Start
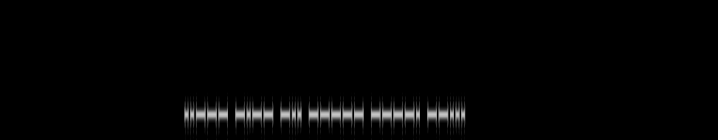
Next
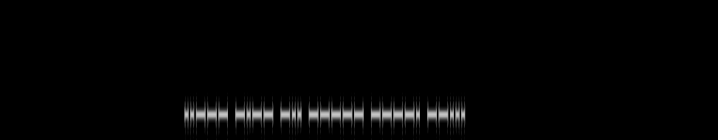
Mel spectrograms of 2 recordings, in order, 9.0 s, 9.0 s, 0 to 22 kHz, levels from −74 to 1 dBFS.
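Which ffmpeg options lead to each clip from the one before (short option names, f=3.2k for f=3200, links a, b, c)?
-af anull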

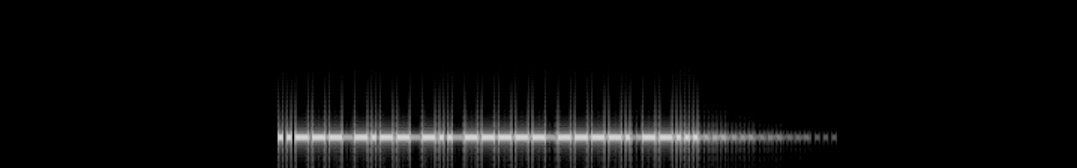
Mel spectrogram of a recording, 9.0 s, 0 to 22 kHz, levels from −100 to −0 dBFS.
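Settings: -filter_complex "[0:a]asplit=2[a][b];[b]adelay=231,lowpass=f=870:p=1,volume=-15dB,asplit=2[c][d];[d]adelay=231,lowpass=f=870:p=1,volume=0.53,asplit=2[e][f];[f]adelay=231,lowpass=f=870:p=1,volume=0.53,asplit=2[g][h];[h]adelay=231,lowpass=f=870:p=1,volume=0.53,asplit=2[i][j];[j]adelay=231,lowpass=f=870:p=1,volume=0.53[k];[a][c][e][g][i][k]amix=inputs=6:normalize=0"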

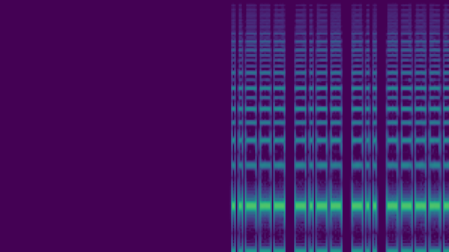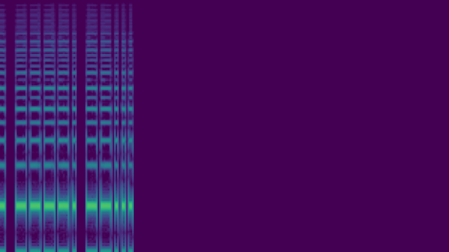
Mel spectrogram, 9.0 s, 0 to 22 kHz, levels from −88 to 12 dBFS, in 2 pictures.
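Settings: -af "aeval=exprs='0.158*(cos(1*acos(clip(val(0)/0.158,-1,1)))-cos(1*PI/2))+0.00794*(cos(4*acos(clip(val(0)/0.158,-1,1)))-cos(4*PI/2))+0.02*(cos(7*acos(clip(val(0)/0.158,-1,1)))-cos(7*PI/2))':c=same,adynamicsmooth=sensitivity=4.5:basefreq=770,aeval=exprs='sgn(val(0))*max(abs(val(0))-0.00596,0)':c=same,volume=2dB"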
